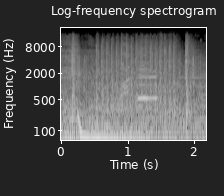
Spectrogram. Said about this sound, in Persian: بعدش هم سر و صدای تیراندازی سر صدا رو میشنوی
